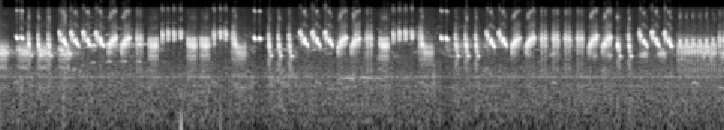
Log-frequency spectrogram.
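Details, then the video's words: Hill prinia in a long, unbroken song of rapid, high, sharply slurred notes, chattering and varied, repeated many times a second with scarcely a pause. "Kerak basi gacor lagu mewah"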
